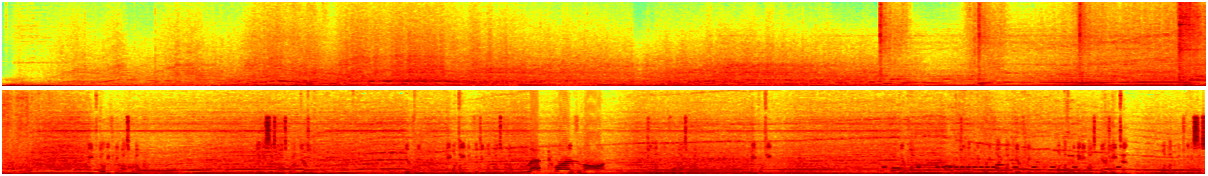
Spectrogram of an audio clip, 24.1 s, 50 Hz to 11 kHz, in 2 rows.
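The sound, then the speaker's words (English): Engine of a 2003 Porsche Carrera GT in a video game circuit race, a steady loud roar with pitch sweeps rising and dropping as it revs through the gears. “Current car. 2003 Porsche Carrera GT. Car level 50.”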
